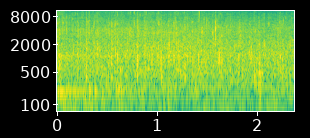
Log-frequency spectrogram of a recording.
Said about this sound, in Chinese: 鼓掌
